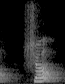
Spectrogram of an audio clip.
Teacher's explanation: जीभ मूर्धा से टकराती है, इसलिए इसका नाम है मूर्धन्य श।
